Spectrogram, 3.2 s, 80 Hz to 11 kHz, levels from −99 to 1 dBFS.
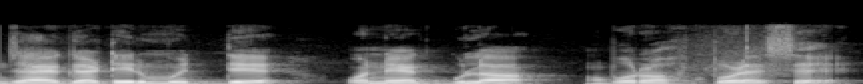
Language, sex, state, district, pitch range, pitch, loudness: Bengali, male, Assam, Hailakandi, 130-135 Hz, 130 Hz, -19 LUFS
